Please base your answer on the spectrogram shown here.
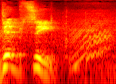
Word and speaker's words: Dipsy: no I I realize I've been saying the name wrong are you seeing tips in with Dipsy all right with the color scheme of this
